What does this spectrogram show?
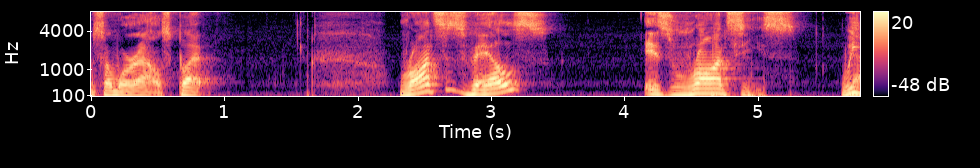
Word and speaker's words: Ronces: There's a new thing now that I hear time and time again that they call it Roncy. They'll say, "Oh, we're going to Roncy." But no, it's Roncies. We throw the S on that.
